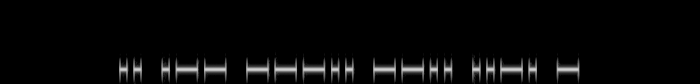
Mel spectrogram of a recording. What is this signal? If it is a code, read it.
Morse code, heard as a keyed tone, about 17 wpm, 700 Hz. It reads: IW8ZFT
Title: DXCC-100 Call Signs - 6 Characters - 17wpm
